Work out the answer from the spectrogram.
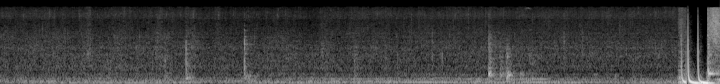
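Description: Chicken strips and sliced chillies sizzling in a nonstick frying pan while a wooden spatula stirs them, with a few light clicks of the spatula against the pan. Loud electronic music cuts in abruptly near the end.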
